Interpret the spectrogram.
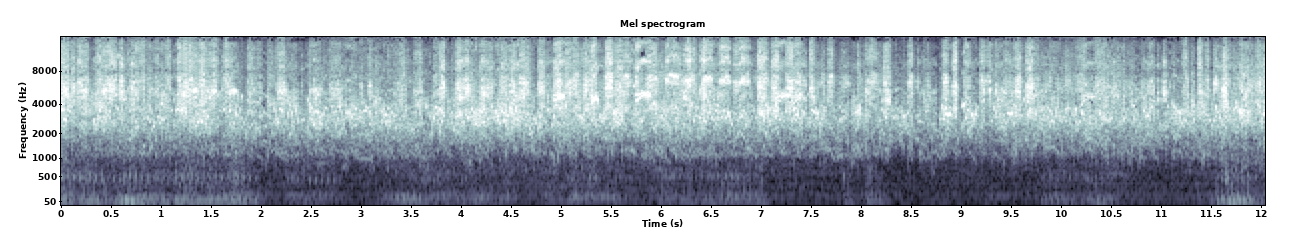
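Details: Several pet Australian budgerigars whistle and chatter at once, a busy unbroken warbling of high chirps and buzzy notes, slightly denser toward the end.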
